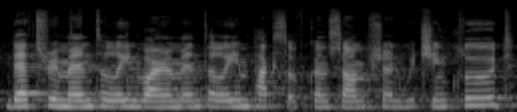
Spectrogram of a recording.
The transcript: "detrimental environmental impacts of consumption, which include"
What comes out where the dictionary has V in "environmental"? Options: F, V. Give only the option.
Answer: V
